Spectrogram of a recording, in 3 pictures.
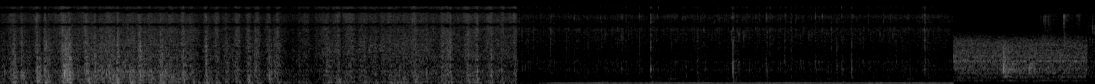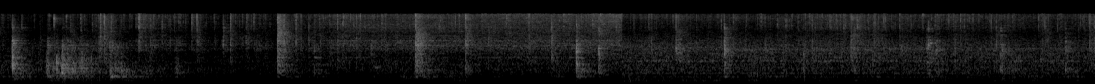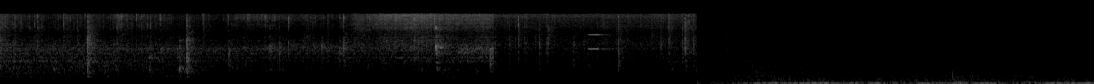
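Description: Salted carrot strips being shaken in a plastic bag, a loud crinkling rustle for the first few seconds. After a quieter stretch with a low hum, shishito peppers and sweet potato slices sizzle in oil in a frying pan as they are turned, a steady hiss with scattered clicks, until the sound cuts off abruptly near the end.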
